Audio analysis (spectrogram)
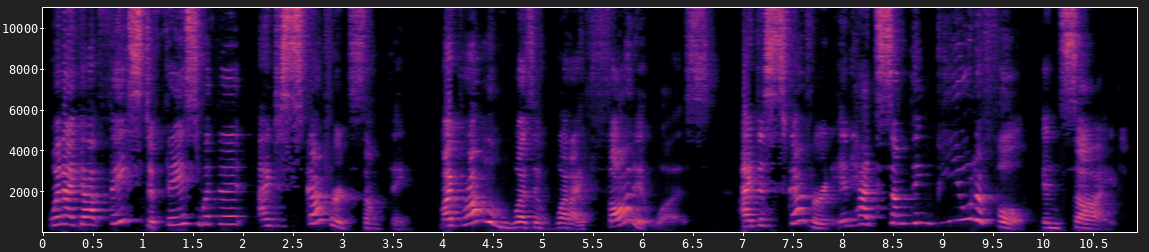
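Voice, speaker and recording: A high-pitched, very animated woman reads a storybook to children in a dramatic, teacherly way. She moves between narrating and speaking directly to her young listeners. The sound has a clearly echoey room around it. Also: measured pace, few pauses. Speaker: teacher reading a picture book aloud. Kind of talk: interactive children's read-aloud with questions to listeners. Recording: echoey room, distant microphone.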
